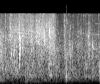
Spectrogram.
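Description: Water sloshing and trickling around a small rowboat as it is rowed, with one sharp knock a little past one second in.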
